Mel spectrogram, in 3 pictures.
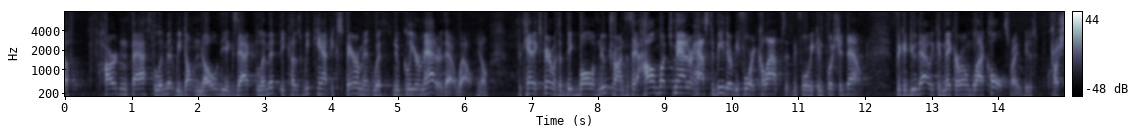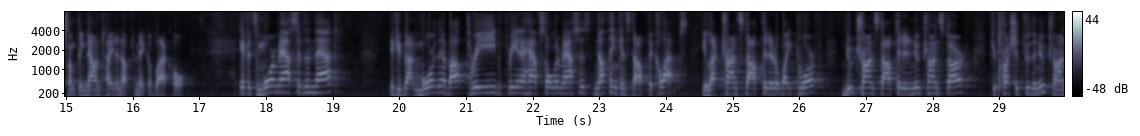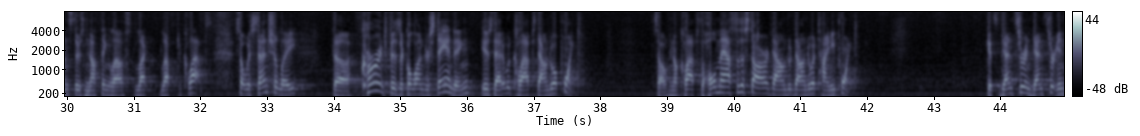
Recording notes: Live Class Lecture.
